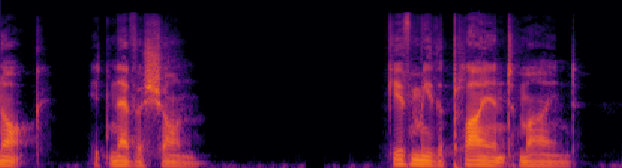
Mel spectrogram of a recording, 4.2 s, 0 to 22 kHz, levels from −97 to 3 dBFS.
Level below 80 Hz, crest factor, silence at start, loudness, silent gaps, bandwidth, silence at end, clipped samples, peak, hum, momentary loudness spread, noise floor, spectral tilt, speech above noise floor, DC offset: -50 dBFS; 24 dB; 0 s; -30 LUFS; 2.03-2.16 s; 16 kHz; 0.3 s; under 0.1%; -10 dBFS; none; 18 LU; -71 dBFS; -4.5 dB/octave; 41 dB; under 0.1%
